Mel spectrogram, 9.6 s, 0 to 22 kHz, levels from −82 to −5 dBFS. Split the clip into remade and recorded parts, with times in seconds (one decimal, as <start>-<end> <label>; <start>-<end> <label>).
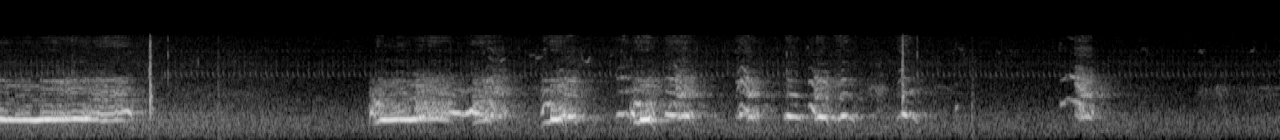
0.0-9.6 recorded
